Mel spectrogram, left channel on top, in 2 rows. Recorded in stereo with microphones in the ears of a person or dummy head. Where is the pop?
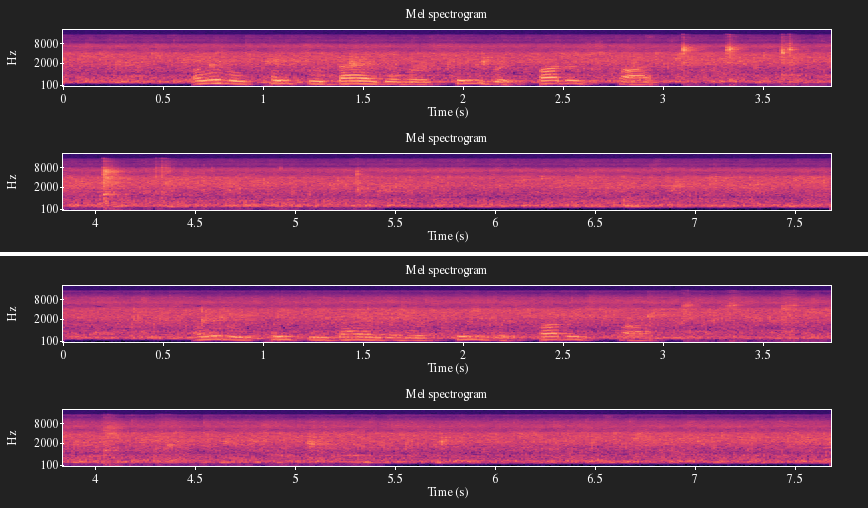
50° left (ahead or behind), 1.5 m.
